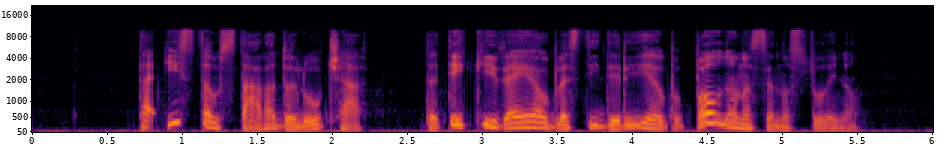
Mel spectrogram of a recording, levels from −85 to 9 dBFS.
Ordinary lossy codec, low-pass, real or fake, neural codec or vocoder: none; 9.9 kHz; fake; autoencoder, 22.05 kHz, a latent of 192 numbers a frame, VITS, trained on many speakers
